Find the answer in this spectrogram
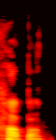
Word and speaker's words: hapa: Okay, so hapa. Now what is you need to pronounce that word as hapa.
